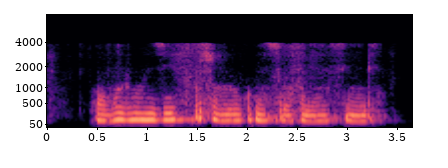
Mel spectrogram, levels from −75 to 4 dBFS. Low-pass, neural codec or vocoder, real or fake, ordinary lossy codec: 7.2 kHz; codec, 16 kHz in and 24 kHz out, 1 kbps, XY-Tokenizer; fake; AAC, 16 kbps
